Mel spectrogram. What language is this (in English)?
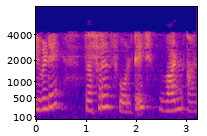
Malayalam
